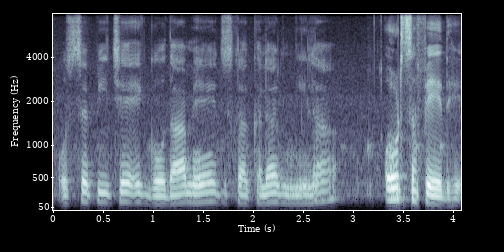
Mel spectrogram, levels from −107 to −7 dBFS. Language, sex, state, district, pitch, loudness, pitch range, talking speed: Hindi, male, Bihar, Sitamarhi, 130 Hz, -21 LUFS, 120-135 Hz, 160 wpm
